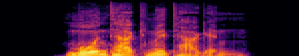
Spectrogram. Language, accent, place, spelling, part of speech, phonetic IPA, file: German, Germany, Berlin, Montagmittagen, noun, [ˈmoːntaːkˌmɪtaːɡn̩], De-Montagmittagen.ogg
- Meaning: dative plural of Montagmittag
